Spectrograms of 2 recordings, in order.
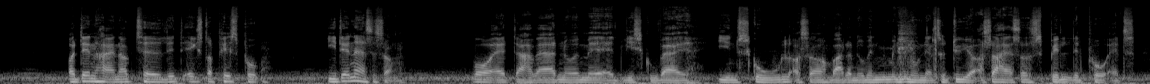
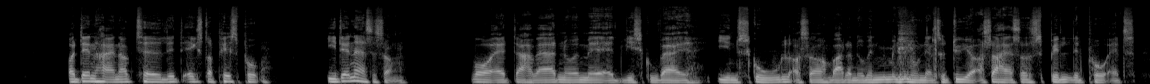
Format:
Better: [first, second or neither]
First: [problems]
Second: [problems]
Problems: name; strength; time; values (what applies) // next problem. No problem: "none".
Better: second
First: low rumble; noticeable; throughout; 15 dB below the speech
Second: none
